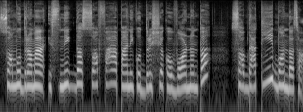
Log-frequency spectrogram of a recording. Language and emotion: Nepali, surprised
